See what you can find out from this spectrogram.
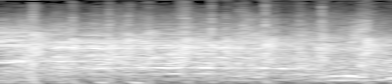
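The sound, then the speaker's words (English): An audience applauds with dense, steady clapping that holds at an even level for about two seconds. “Now, why are you applauding a Pullman car?”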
